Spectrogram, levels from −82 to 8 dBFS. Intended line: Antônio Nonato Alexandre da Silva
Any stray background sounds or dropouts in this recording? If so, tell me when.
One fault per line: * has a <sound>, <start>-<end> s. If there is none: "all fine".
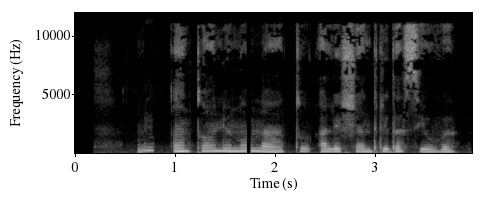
* has a laugh, 0.6-0.8 s
* has a dropout, 1.7-1.8 s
